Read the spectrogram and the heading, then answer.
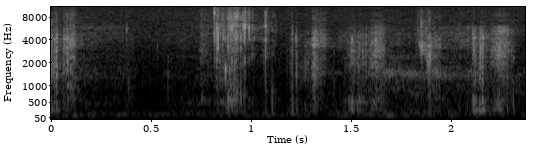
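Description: A crisp bite into a gherkin dipped in mustard, then many quiet, wet crunches of chewing in an uneven rhythm, with no talk.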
